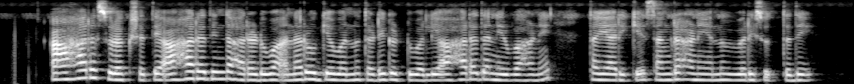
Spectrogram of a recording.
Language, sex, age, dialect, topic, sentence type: Kannada, female, 18-24, Coastal/Dakshin, agriculture, statement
